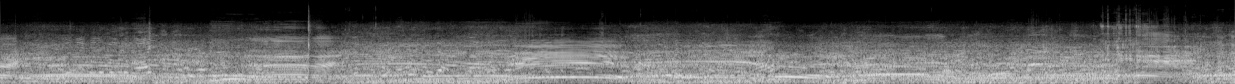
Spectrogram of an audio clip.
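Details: Sahiwal bull calves, about three months old, at a cattle market at Ambari market in Dinajpur, calling with long, loud, wavering moos that rise and fall, over constant crowd noise and bargaining voices.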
